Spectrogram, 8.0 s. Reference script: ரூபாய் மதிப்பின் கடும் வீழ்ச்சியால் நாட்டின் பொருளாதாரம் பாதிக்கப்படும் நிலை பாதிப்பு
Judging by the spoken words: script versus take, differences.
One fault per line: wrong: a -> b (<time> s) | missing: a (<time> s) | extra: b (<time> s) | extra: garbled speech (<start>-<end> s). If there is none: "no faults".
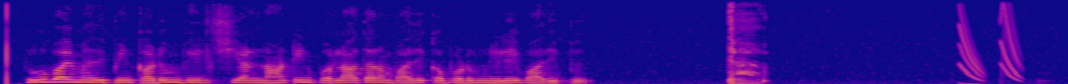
no faults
